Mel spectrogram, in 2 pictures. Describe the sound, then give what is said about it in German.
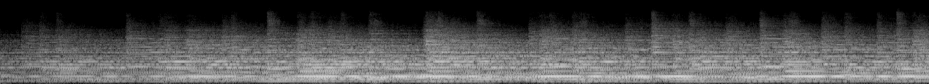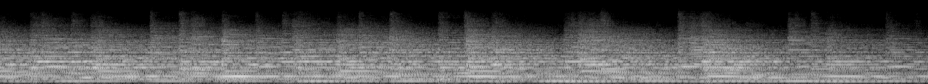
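The bells of a basilica in Rankweil, Vorarlberg, ring in a full, sustained peal, several bells overlapping in a steady, resonant wash of strokes that continues throughout. “Sie hören das Geläute der Basilika Maria Heimsuchung in Rankweil in Vorarlberg.”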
